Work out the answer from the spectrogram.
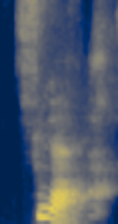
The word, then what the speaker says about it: soir: Le soir.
